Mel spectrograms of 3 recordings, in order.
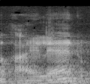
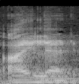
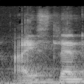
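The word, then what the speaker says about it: island: ঠিক মাঝে ারজ small আইল্যান্ড with many fruit tree দেখ ঠিক নদীর মাঝে একটা দ ছিল দেখো আইল্যান্ড এস এর উচ্চারণটা কিন্তু সাইলেন্ট হবে আইসল্যান্ড হবে না কিন্তু উচ্চারণ আইল্যান্ড মনে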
